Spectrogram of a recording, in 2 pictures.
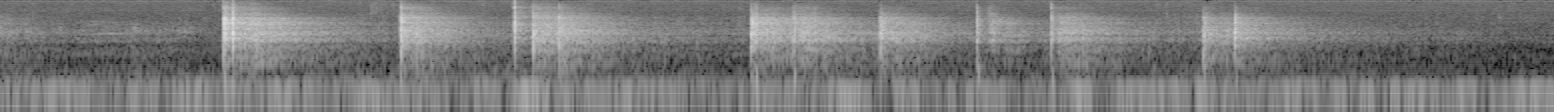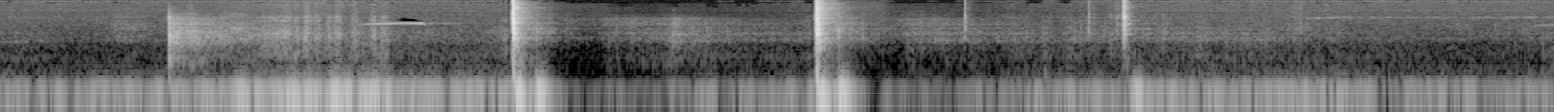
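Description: Shotgun shots in quick succession during the first five seconds, quieter and each trailing off in an echo, then two loud close shots about a second apart from the shotgun at the peg.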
